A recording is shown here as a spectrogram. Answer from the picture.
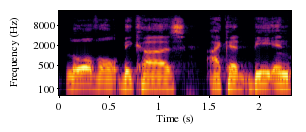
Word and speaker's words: Louisville: with Simon realy in Louisville Kentucky am I pronouncing it right David Louisville that is correct you got it I could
